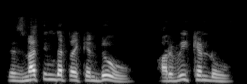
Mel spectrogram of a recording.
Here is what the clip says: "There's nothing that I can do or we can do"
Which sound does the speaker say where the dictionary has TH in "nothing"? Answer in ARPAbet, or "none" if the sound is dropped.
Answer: T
